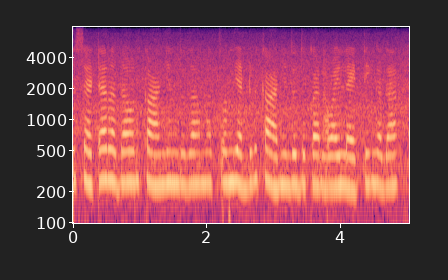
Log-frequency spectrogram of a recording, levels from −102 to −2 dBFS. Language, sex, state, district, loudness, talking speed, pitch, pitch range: Kannada, female, Karnataka, Bidar, -16 LUFS, 120 wpm, 235 Hz, 230-245 Hz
